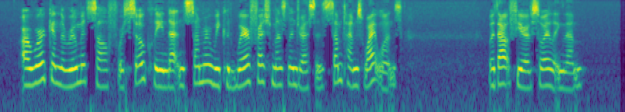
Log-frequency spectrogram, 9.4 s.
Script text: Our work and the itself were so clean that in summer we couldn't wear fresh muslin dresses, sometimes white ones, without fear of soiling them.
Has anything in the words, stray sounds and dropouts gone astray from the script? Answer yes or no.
yes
